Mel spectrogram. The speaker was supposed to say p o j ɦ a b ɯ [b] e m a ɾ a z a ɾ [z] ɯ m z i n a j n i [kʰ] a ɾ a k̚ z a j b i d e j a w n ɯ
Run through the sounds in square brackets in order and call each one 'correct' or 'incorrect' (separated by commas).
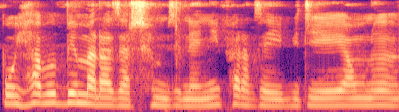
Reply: correct, incorrect, incorrect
